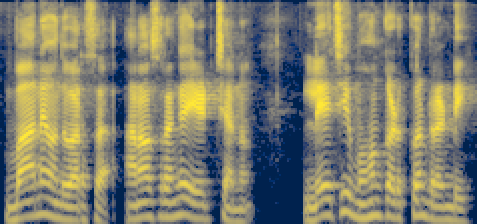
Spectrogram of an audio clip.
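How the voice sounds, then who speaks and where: Older housewife voiced by a man, fussing, scolding, slightly raised pitch, storybook reading. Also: a little fast, pushed and bright, natural voice. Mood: relieved. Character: devoted older housewife, fussy and emotional.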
